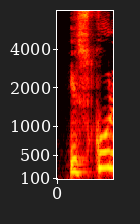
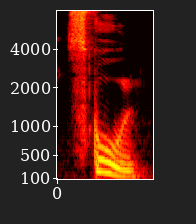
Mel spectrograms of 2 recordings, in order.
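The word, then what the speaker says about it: school: ये क्या है, कई स्टूडेंट्स गलती करते हैं, ई लगा देते हैं, ई। स्कूल नहीं, स्कूल, स से ही शुरू होगा, स्कूल।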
